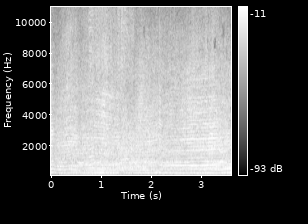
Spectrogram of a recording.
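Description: Race cars in an Indian eRacing Championship sim race hold a steady, layered engine drone, several motors buzzing together at constant pitch with a slight gear shift partway through.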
